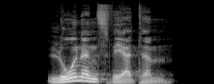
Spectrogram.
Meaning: strong dative masculine/neuter singular of lohnenswert
- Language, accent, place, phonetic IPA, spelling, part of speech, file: German, Germany, Berlin, [ˈloːnənsˌveːɐ̯təm], lohnenswertem, adjective, De-lohnenswertem.ogg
